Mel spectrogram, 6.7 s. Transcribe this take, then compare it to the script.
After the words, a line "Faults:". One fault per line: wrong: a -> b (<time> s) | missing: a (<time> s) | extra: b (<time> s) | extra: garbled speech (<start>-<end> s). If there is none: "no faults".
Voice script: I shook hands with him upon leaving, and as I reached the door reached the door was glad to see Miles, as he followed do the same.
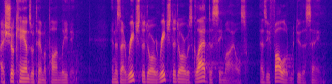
I shook hands with him upon leaving, and as I reached the door reached the door was glad to see Miles, as he followed do the same.
Faults:
no faults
